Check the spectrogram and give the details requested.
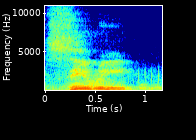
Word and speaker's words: Cere: Do Do we pronounce it Ziri? And will you stay the whole session? Okay. Siri, but you know serious like model model for of an actress real actress.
